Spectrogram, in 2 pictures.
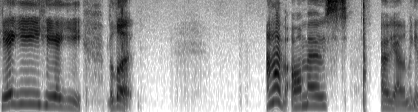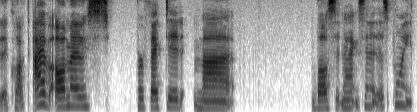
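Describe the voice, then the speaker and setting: A woman's voice: a little high, expressive, measured pace, long pauses, fairly bright tone, no echo. A woman with a Southern Georgia accent hosting a casual livestream, rambling and self-deprecating as she chats to her viewers. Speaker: livestream host covering trials.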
